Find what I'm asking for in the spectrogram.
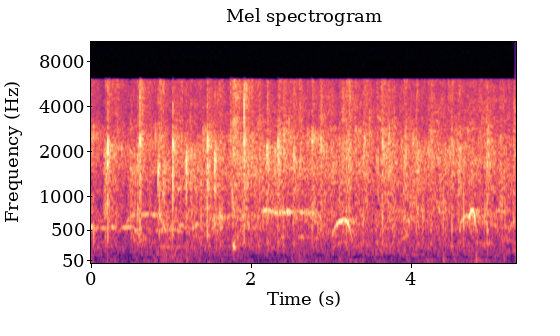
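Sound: audience clapping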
